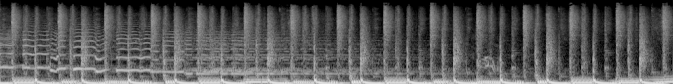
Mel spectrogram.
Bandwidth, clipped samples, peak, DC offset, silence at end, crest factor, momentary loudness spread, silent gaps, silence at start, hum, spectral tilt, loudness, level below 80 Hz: 18 kHz; under 0.1%; 0 dBFS; under 0.1%; 0 s; 10 dB; 1 LU; none; 0 s; none; -5 dB/octave; -13 LUFS; -12 dBFS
